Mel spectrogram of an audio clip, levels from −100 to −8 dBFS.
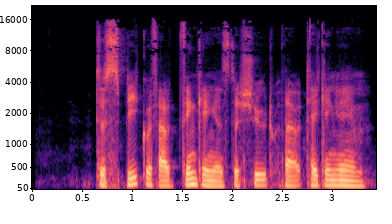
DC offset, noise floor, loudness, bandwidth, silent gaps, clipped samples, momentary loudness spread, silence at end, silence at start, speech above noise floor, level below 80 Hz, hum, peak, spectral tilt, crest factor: under 0.1%; -64 dBFS; -21 LUFS; 16.5 kHz; none; under 0.1%; 5 LU; 0.1 s; 0.65 s; 43 dB; -56 dBFS; none; -4 dBFS; -6.5 dB/octave; 18 dB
